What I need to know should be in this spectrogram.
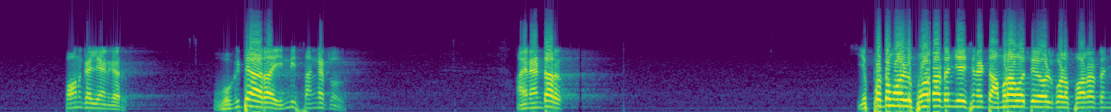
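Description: A middle-aged man speaks firmly into a microphone in short bursts.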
